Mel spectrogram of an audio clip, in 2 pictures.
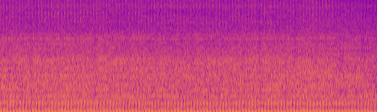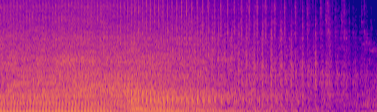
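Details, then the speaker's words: Kohler-engined Troy-Bilt riding mower after a makeshift fix of the mouse-chewed Nikki carburetor fuel shutoff solenoid: even, steady single-cylinder drone for six seconds, winding down cleanly at shutoff. Runs normally, no leaks. "I didn't see any leaks anywhere seems like it's running okay"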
